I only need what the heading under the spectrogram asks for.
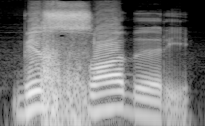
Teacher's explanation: huruf lamnya diidgamkan ke huruf Shad dan tidak dibaca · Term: alif lam syamsiyah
